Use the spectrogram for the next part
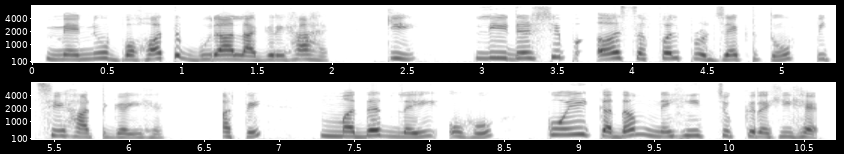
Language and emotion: Punjabi, disgusted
